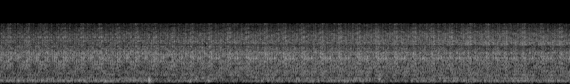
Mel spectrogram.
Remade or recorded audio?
recorded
